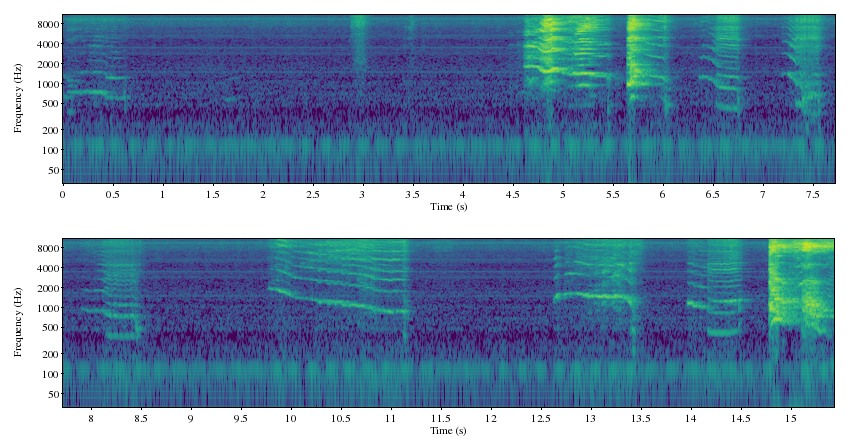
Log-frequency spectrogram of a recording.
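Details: French Bulldog in his cage throwing a tantrum, with quiet at first, then a stream of squeaky whimpers, falling whines and harsh yelps coming unevenly, ending in a rough squeal.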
